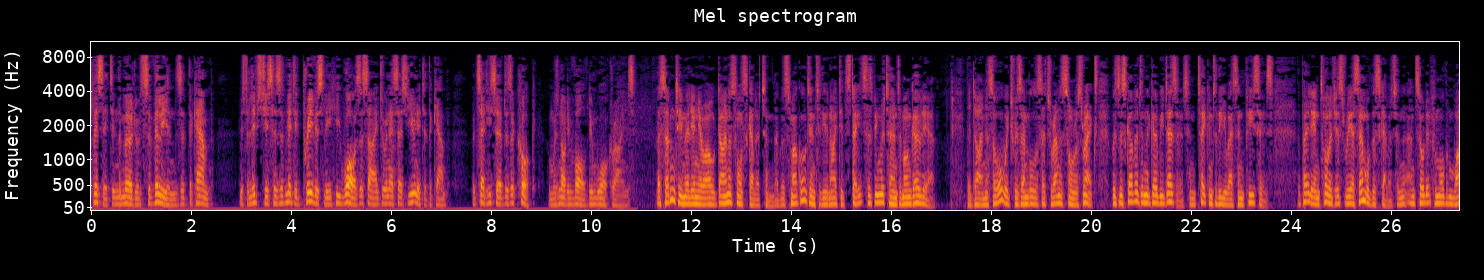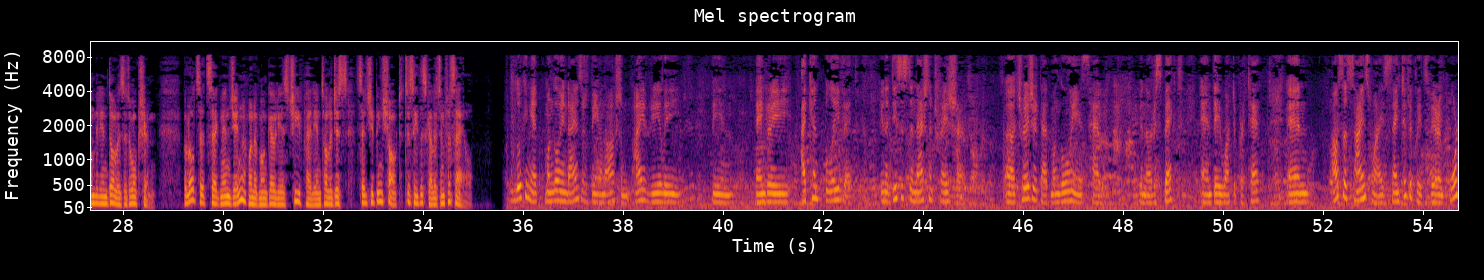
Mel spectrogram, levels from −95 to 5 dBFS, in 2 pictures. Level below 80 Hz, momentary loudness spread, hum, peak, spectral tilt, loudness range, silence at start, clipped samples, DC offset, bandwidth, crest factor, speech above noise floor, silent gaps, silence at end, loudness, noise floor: -50 dBFS; 12 LU; none; -2 dBFS; -5.5 dB/octave; 4 LU; 0 s; under 0.1%; under 0.1%; 8.8 kHz; 20 dB; 47 dB; none; 0 s; -23 LUFS; -70 dBFS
